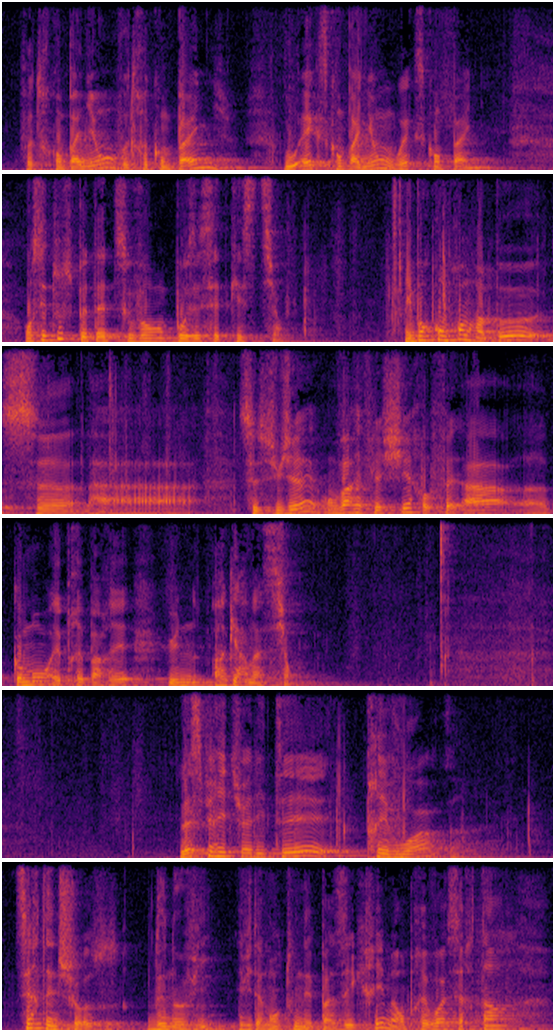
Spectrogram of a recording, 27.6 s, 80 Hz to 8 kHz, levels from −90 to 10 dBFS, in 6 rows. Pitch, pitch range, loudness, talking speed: 135 Hz, 120-160 Hz, -23 LUFS, 120 wpm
